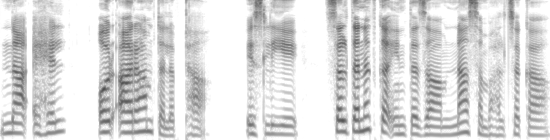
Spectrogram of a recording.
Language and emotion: Urdu, neutral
